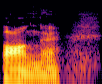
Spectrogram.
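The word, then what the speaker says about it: Bunge: dude called Alexander von Bung, which is an awful name. I guess I could pronounce the E and call it Bungie, but I much prefer Bung.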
